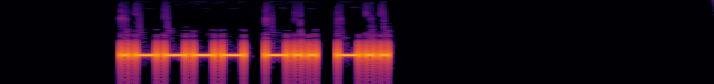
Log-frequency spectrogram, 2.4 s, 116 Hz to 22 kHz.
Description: Morse code, heard as a keyed tone, about 50 wpm, 700 Hz. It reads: 1DD
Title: Three Challenging Letter-Number Combinations 50wpm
